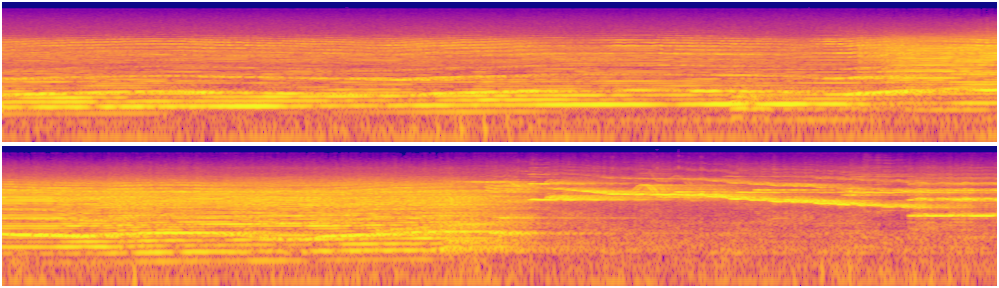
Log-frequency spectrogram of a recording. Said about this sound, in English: But there was this little airplane that flew over Japan, and in it was a little package labeled death for many, many people. And we're going to reconstruct that day here over Hiroshima off the keyboards of the Sonicon and the Musitron. So hang on.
